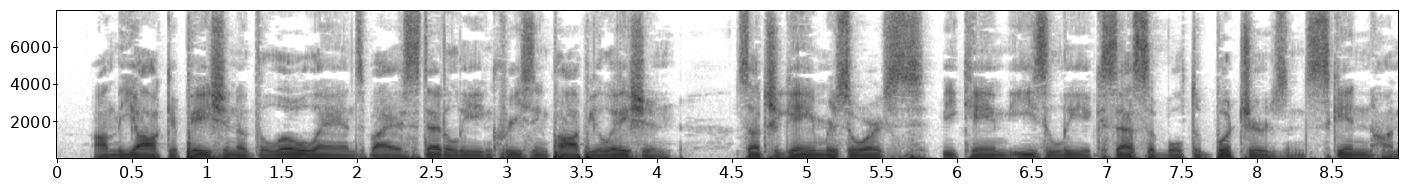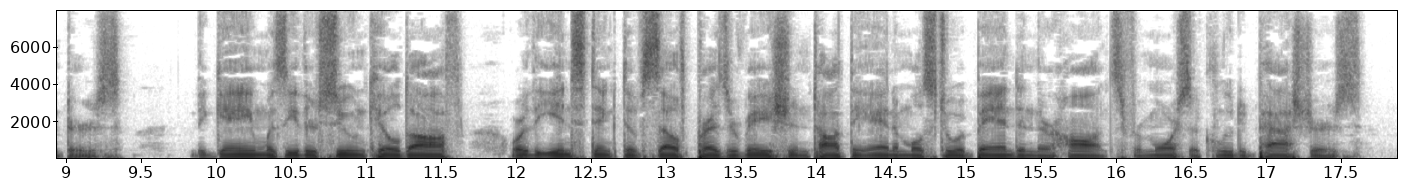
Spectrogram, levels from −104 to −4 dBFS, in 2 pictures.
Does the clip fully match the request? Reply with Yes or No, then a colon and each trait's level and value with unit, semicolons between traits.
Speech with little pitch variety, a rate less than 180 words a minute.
Yes: narrow, 1.6 semitones; average, 155 wpm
